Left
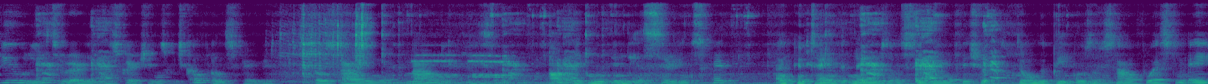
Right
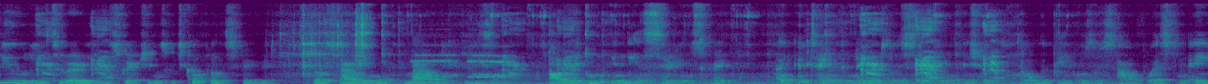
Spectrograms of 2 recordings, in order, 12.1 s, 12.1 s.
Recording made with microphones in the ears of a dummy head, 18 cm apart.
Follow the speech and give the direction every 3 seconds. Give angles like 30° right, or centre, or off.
40° right, 30° right, 20° left, 50° left.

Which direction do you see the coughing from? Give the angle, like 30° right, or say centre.
30° left.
